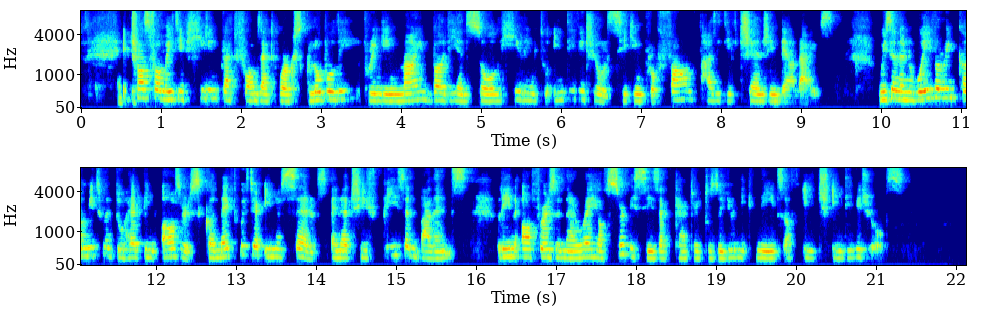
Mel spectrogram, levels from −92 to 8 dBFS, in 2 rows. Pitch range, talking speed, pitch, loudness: 170-210 Hz, 145 wpm, 190 Hz, -29 LUFS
